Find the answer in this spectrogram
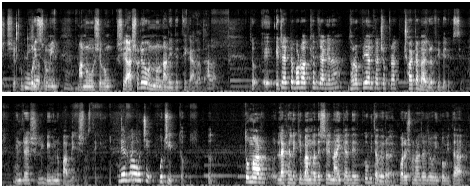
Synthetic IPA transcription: ʃekʰubpoɾisɾomi | manuʃeboŋʃeaʃoleoonːonaɾid̪eɾt̪ʰekḛa̰la̰d̪a̰a̰d̪ | t̪oeeʈaɛk̚ʈabɔɽoakʰːepd͡ʑaɡeɾad̪ʱɔɾopɾijaŋkaɾt͡ɕopːɾakt͡ɕʰɔeʈabajoɡɾafibḛɾḛesʰe̥ | iɳʈaɾnɛʃonalibibʱinːopa̰blikeʃonst̪ʰeke̥beɾɦaut͡ɕit̪ut͡ɕit̪ːo̰t̪ot̪omaɾlɛkʰalekʰibaŋlad̪eʃeɾnajkad̪eɾkobit̪abeɾɔ̰epɔɾeʃonad͡ʑaed͡ʑaojkobit̪a̰

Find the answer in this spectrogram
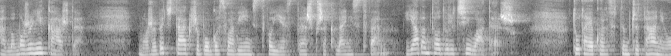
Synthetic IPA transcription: albɔmɔʐɛɲɛkaʐd̪ɛ̰ | mɔʐɛbɘt͡ɕt̪aɡʐɛbwɔɡɔswavʲjeɲ̃st̪fɔjɛst̪ːɛʂpʂɛklɛɲ̃st̪fɛ̰m | ijabɘmt̪ɔːd̪vɾut͡ɕiwat̪ɛ̰ʂ | t̪ut̪ajakuɾat̪ft̪ɘmt͡ʂɘt̪aɲu

